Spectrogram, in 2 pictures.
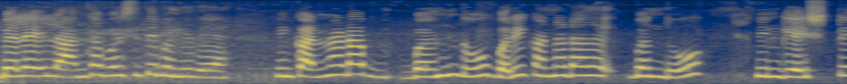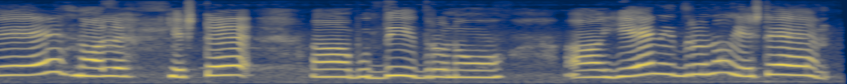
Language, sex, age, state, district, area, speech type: Kannada, female, 18-30, Karnataka, Tumkur, urban, spontaneous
